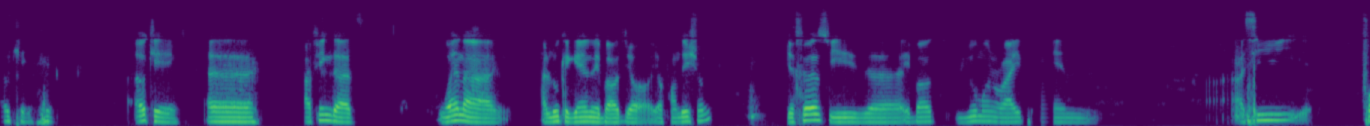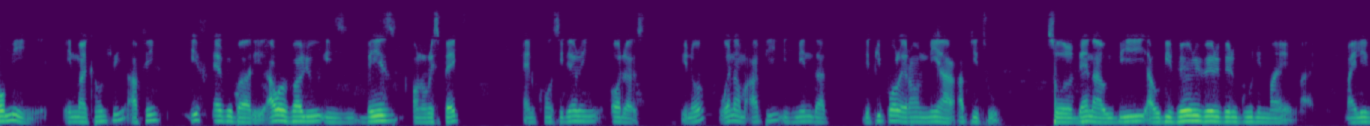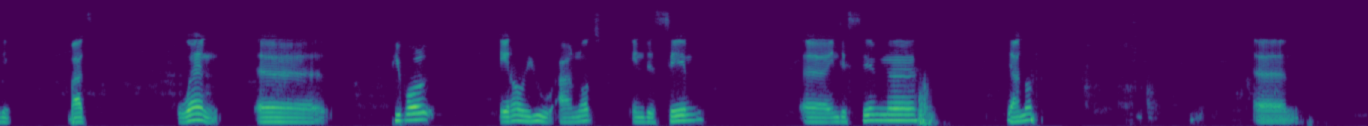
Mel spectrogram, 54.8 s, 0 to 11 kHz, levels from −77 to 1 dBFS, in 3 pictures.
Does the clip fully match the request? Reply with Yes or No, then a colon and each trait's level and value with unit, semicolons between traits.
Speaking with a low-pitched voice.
Yes: low, 125 Hz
